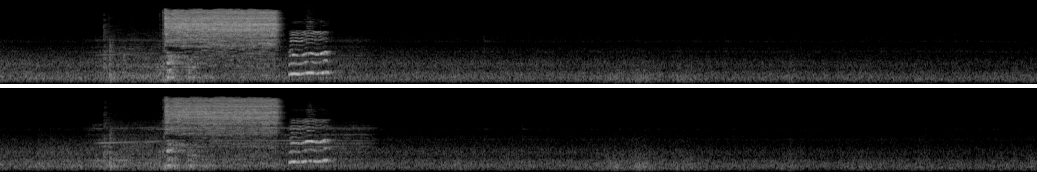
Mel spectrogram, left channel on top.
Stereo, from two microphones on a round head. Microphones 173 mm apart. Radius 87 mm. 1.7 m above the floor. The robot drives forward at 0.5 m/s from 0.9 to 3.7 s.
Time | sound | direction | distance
1.0 | a running tap | 40° left (ahead or behind) | 4 m
2.9 | singing | 55° left (ahead or behind) | 4 m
